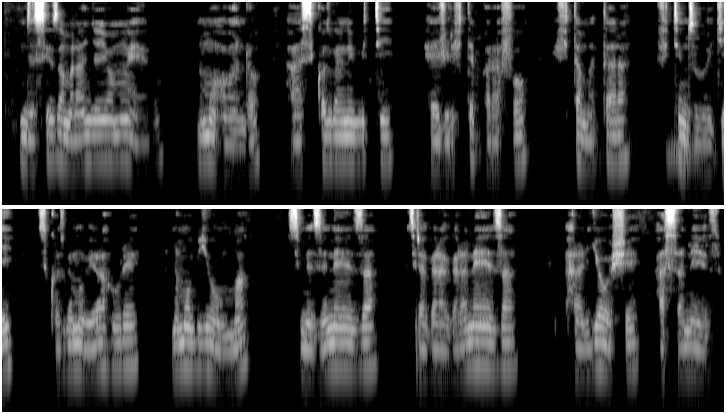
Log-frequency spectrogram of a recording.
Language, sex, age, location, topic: Kinyarwanda, male, 25-35, Kigali, health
